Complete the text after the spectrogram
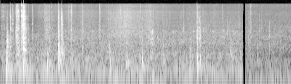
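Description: A man shifts and climbs out of a car seat with rustling.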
